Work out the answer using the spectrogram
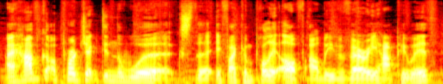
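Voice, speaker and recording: A young YouTube channel host from Yorkshire, England, answers viewer questions in a casual Q&A chat, thinking aloud as he goes. His accent is mixed northern English, mostly Yorkshire. His voice sits at medium pitch and sounds expressive and fairly bright at a fairly quick pace.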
